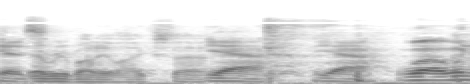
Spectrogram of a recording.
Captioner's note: laughs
